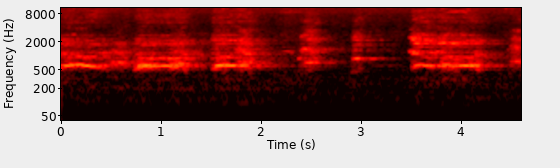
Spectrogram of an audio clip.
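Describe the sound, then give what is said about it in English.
A small dog barks repeatedly from across the street, a series of sharp, high yaps in an uneven rhythm, fairly faint but clear with no talking over it. “That's that little dog who lives across the street.”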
